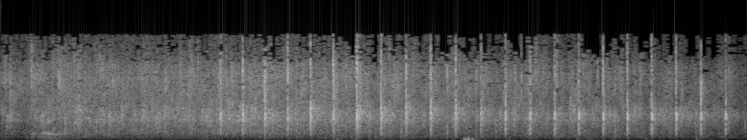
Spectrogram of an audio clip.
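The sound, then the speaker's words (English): Applause from an audience at a gathering, thanking contributors from the stage and the floor: many hands clapping steadily for several seconds, with the claps growing sharper and more evenly spaced partway through. “So I think we should give a hand to all those people who contributed up here and the people who contributed from the audience. I think they all deserve a big hand.”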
